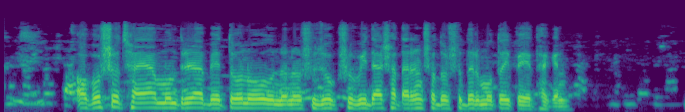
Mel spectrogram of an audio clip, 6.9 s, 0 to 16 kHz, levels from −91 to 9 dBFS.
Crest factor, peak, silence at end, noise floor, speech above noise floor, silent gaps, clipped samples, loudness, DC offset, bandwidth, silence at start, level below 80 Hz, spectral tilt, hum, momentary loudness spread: 12 dB; 0 dBFS; 0.4 s; -43 dBFS; 30 dB; none; under 0.1%; -13 LUFS; under 0.1%; 7.4 kHz; 0.05 s; -54 dBFS; -5.5 dB/octave; none; 9 LU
